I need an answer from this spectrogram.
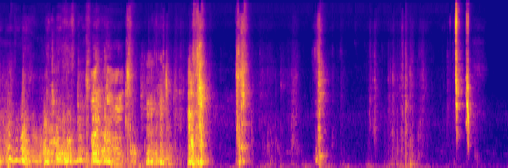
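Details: Playing Chihuahuas: a low growling stretch, then scattered sharp yips and snorts, spaced about a second apart and fading toward the end.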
